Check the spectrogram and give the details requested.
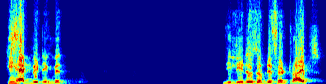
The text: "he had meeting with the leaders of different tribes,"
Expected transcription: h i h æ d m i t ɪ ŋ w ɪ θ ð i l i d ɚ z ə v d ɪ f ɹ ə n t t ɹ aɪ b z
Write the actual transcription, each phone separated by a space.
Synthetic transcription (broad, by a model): h i h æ d m i t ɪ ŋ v ɪ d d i l i d ɚ z ə v d ɪ f ɹ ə n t t ɹ aɪ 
